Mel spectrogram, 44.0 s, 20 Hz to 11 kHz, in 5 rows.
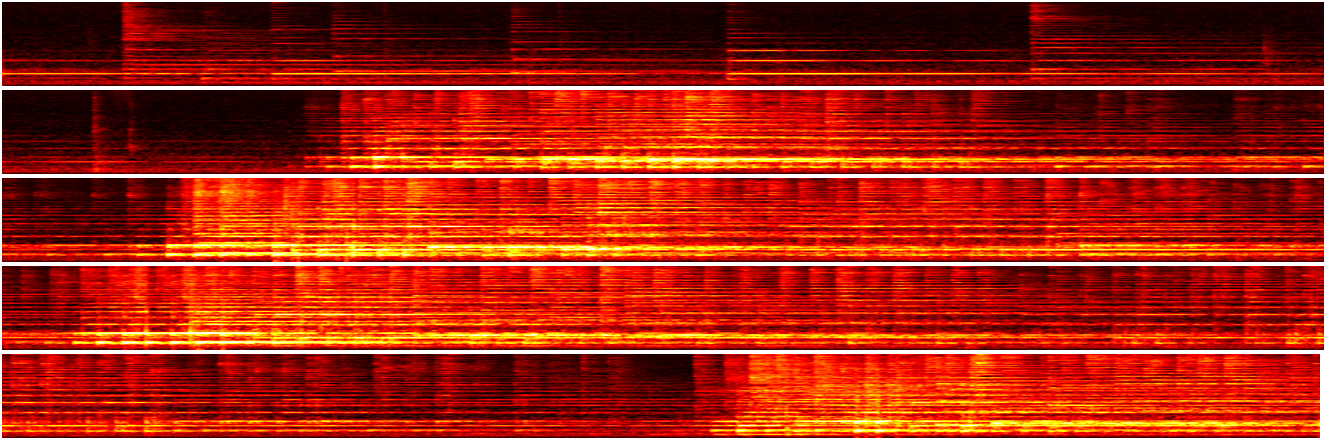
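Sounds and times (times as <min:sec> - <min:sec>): hammered dulcimer notes: 0:00.8 - 0:06.1, 0:10.8 - 0:44.0.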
